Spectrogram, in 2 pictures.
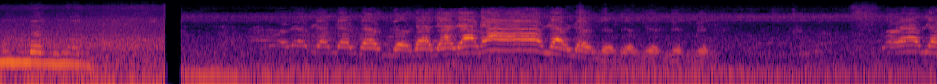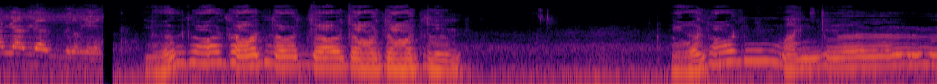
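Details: Domestic cat making several loud, wavering meows and yowls, some rising and falling in pitch, with a steady high-pitched hum and low background rumble throughout, plus brief cuts between segments.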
